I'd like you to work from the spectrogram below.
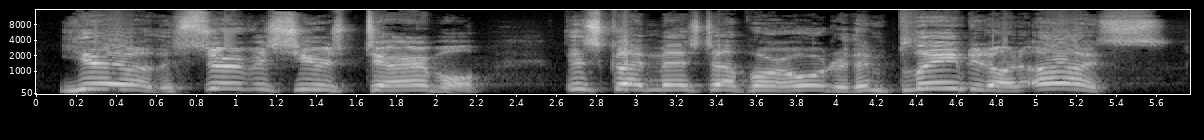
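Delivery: high, loud thug complaining; whiny thug griping about service. A narrator's reading. First thug complaining to the manager, high and loud. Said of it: "said the first thug".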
